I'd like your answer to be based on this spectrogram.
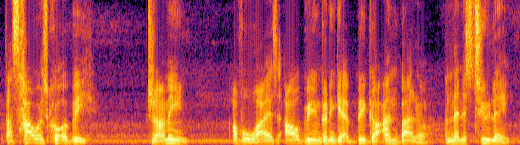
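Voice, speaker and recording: A man's voice: on the high side, fast, a bit bright, a little hiss or hum, close to an everyday voice. An actor playing a cocky, streetwise young man with a London accent in a video game, talking in casual slang. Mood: bold.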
